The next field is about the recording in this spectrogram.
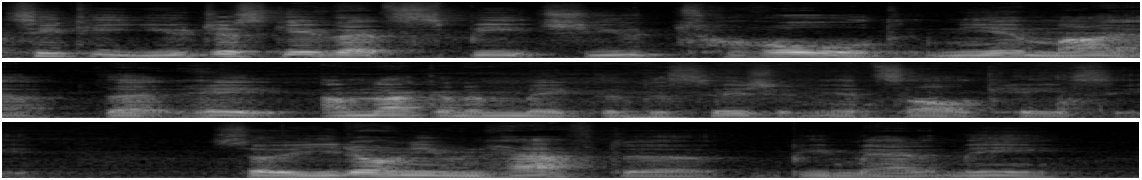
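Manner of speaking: plain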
